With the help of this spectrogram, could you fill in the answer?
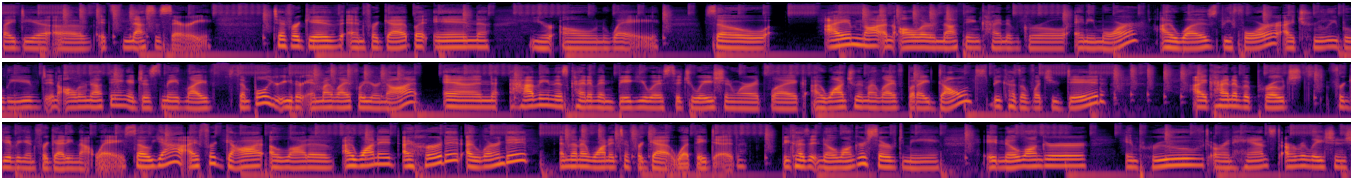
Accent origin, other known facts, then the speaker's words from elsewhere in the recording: Northern California, United States; I'm from Northern California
